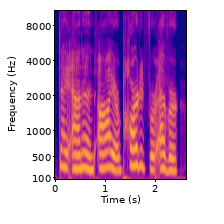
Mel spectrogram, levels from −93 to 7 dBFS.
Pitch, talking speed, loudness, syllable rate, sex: 275 Hz, 135 wpm, -15 LUFS, 4.8 syllables/s, female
